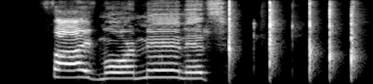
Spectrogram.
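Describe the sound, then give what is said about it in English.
Hand claps ring out sharply, seven quick slaps in an uneven rhythm, each crisp and fairly loud. A short sustained tonal sound comes just before them. “I'm not going to keep clapping because my dog's already gone insane.”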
